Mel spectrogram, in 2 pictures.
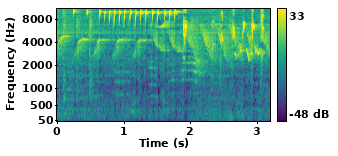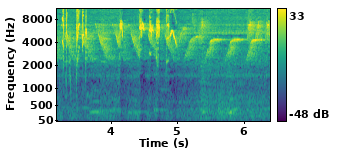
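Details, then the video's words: Brown-throated sunbird in continuous full song meant to raise breeding arousal; a fast, even trill of very high ticks opens, then strings of descending slurred whistles and sharp squeaks follow in quick succession. "SUARA KONIN GACOR NGRIWIK NGEROL SAMBUNG NEMBAK !! COCOK BUAT NAIKNA BIRAHI BAHAN"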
